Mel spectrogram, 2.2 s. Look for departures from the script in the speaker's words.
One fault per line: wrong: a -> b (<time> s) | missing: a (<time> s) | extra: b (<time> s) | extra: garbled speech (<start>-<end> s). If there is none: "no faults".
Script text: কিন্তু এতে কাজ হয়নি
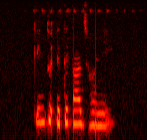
no faults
